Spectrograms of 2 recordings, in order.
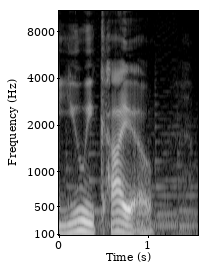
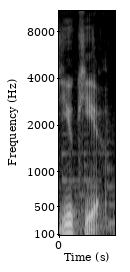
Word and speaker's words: Yuikayo: This specific line of robots were called the Yukio or the U-Zero, named after a Rakua Windy fairy tale creature called the Yuikayo, whose name was typically mispronounced as Yukio.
